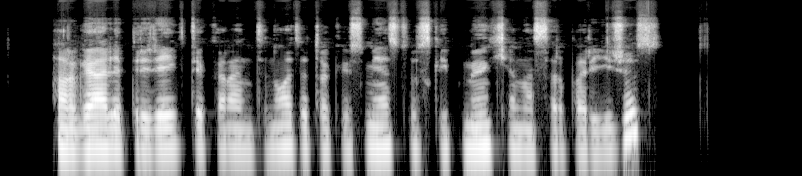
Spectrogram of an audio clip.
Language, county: Lithuanian, Vilnius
